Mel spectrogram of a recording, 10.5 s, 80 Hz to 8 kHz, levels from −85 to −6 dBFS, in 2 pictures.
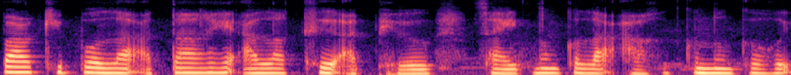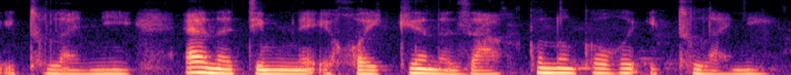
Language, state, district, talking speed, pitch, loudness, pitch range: Sumi, Nagaland, Dimapur, 120 wpm, 170 Hz, -18 LUFS, 150-175 Hz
